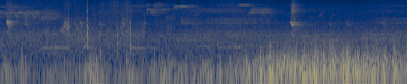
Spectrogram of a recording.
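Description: Wild birds chirping and calling outdoors: short chirps and a few higher calls in the first half, and one sharp call about four seconds in. From about halfway, a low rumble comes up underneath.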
